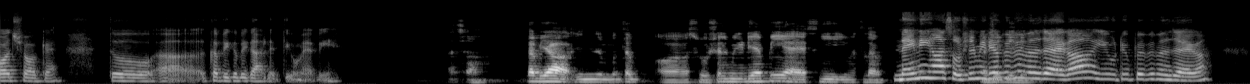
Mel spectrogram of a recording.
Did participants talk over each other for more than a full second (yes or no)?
no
